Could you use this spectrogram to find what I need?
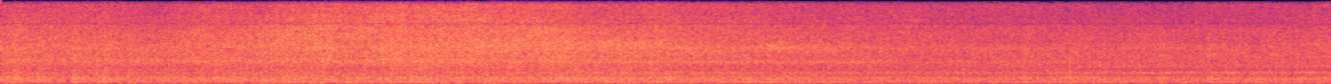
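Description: A passenger train rumbles past close by, its wheels clattering steadily on the rails.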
